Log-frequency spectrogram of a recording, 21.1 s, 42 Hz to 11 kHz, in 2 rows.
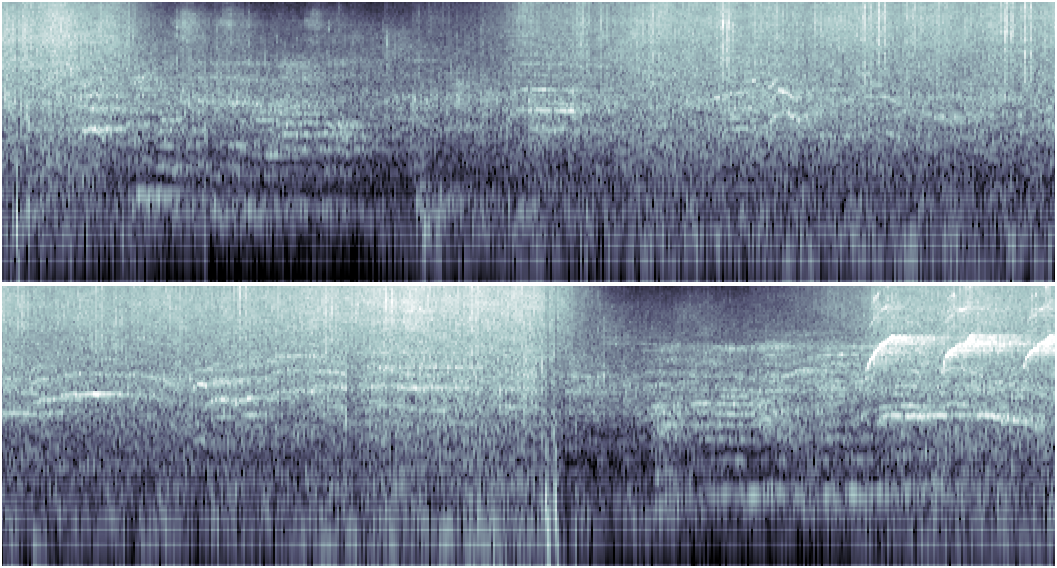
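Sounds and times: spectators cheering: 0.0 - 1.7, 4.5 - 21.0
swimmers splashing: 0.0 - 3.2, 3.8 - 16.8, 18.2 - 21.0.

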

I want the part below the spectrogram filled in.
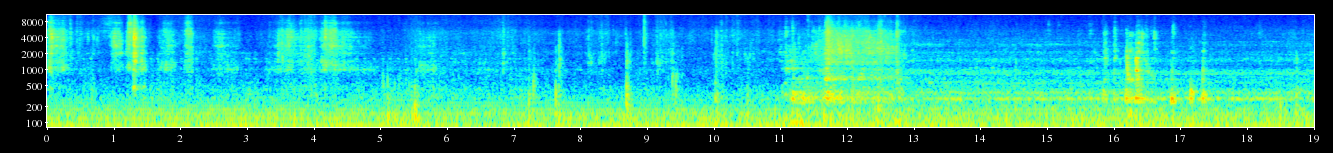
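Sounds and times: steady low hum: 0.0 - 11.5, 12.2 - 19.0
water rushing through drain pipes: 11.0 - 13.3, 15.0 - 18.9.

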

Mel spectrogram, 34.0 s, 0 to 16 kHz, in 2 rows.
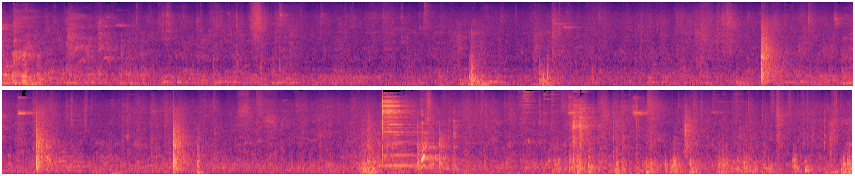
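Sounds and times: crowd voices: 0.0 - 10.7, 11.4 - 34.0
boxing ring bell: 24.6 - 26.2
sharp knocks echoing: 24.6 - 26.7.

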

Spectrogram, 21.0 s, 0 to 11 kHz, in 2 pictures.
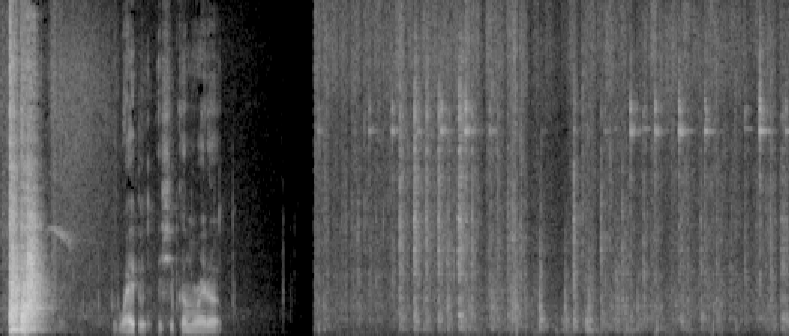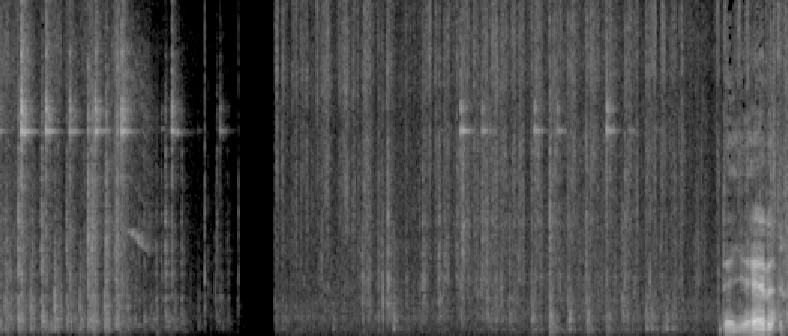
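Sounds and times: towel rubbing with squeaks: 14.2 - 21.0.

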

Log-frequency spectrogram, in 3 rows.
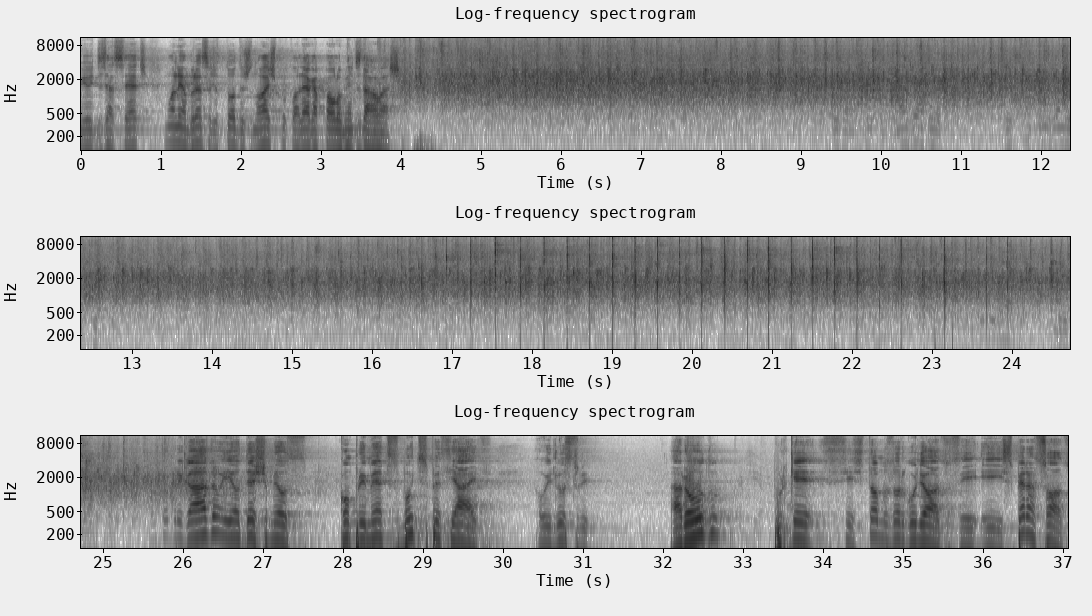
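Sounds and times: audience applause: 3.9 - 27.9
sharp single claps: 16.8 - 24.9.

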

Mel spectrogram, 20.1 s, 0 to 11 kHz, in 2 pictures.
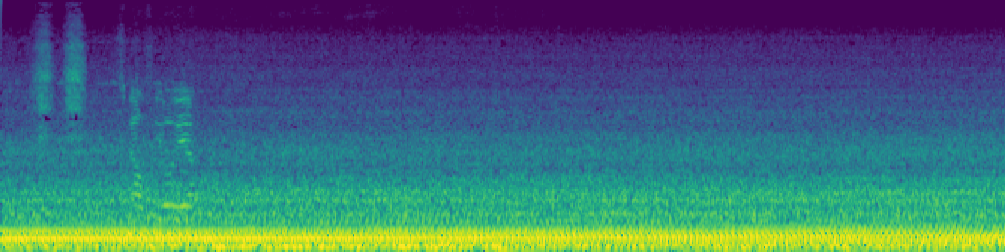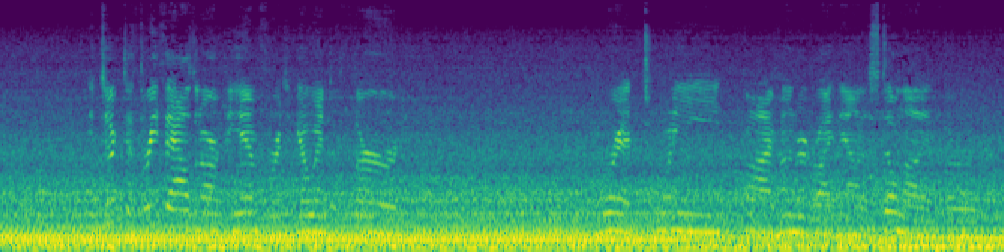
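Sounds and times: car engine running steadily: 0.0 - 20.0
road noise: 0.0 - 20.0.

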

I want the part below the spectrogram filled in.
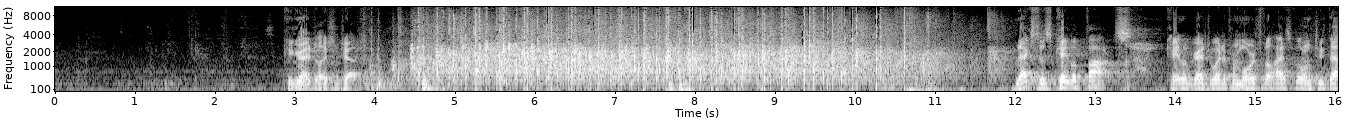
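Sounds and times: crowd applauding: 4.2 - 12.0.

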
